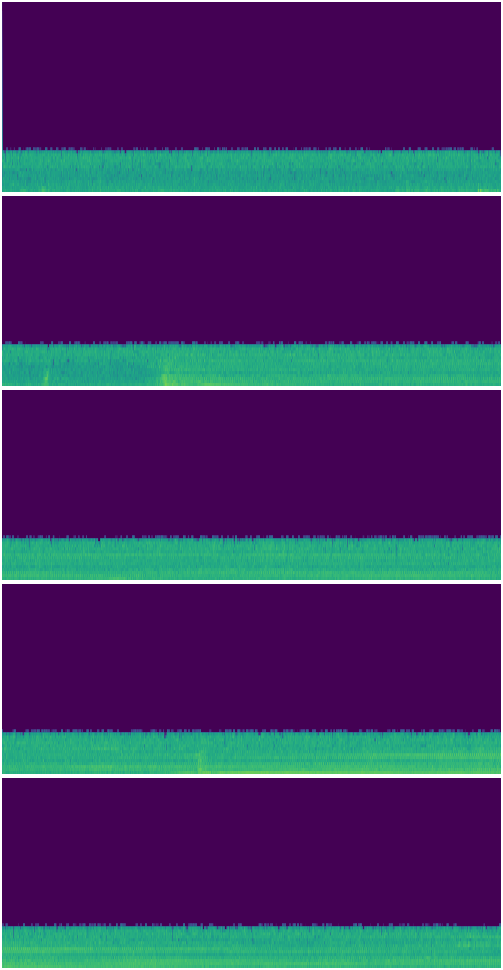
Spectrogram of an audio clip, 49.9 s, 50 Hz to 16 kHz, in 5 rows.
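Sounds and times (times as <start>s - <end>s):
hydraulic pump motor humming: 0.0s - 49.9s
knock: 9.5s - 9.9s.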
